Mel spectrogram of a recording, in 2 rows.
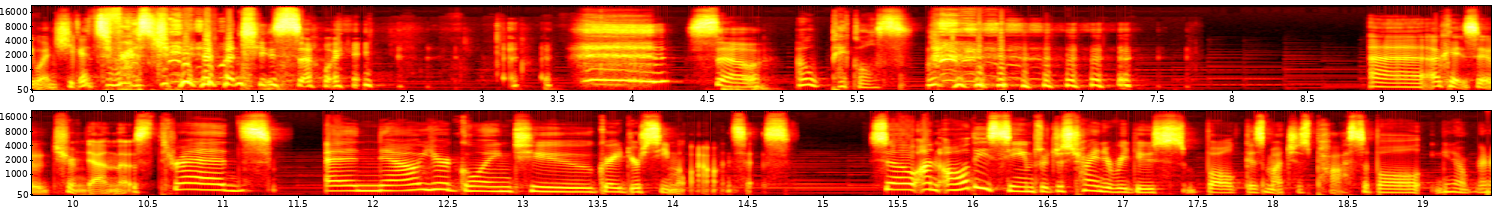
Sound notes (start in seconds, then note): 2.3 laughing; 6.0 laughing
